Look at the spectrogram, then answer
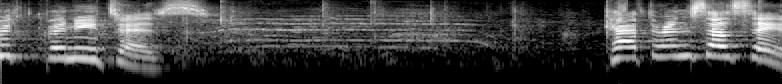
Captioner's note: audience applauding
